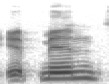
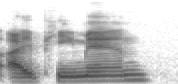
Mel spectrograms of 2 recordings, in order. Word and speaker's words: Ip Man: Did we say Ip Man? So is it it's not IP Man? – It's Ip Man, but yeah, I you can call him IP Man. That's how it's spelled.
